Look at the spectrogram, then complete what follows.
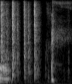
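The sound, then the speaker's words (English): Several sharp hollow taps on the hard plastic of a game console's empty memory card slot, a quick run of four evenly spaced knocks followed by a few softer, irregular taps, with no talking. “Here's the sound of where it should”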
